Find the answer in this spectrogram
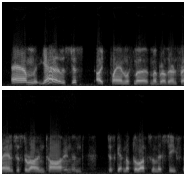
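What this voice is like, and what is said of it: Local Banbridge Northern Irish accent. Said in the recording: “I only realised you were from here just by the accent, obviously. That boy's from about this part of the world.”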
